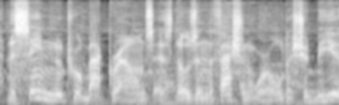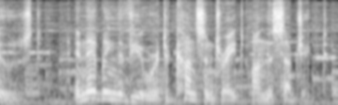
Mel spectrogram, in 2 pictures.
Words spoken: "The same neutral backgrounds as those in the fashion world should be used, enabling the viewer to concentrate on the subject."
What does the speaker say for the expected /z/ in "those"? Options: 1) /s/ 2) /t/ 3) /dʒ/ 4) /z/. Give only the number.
4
